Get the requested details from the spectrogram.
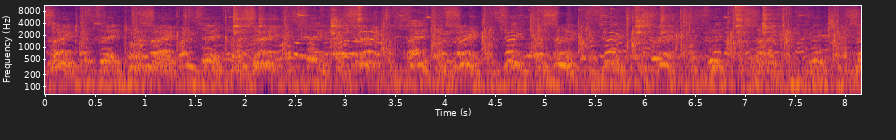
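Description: Metal rings on a carried shrine jingle and rattle.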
